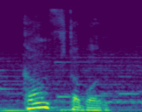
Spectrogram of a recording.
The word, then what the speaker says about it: comfortable: Number 12 مرتاح comfortable, comfortable, comfortable, مش comfortable, comfortable. أما خضروات مش vegetables, vegetables, vegetables. comfortable هنتخلص من الأول R هنقولها comfortable, comfortable, comfortable.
